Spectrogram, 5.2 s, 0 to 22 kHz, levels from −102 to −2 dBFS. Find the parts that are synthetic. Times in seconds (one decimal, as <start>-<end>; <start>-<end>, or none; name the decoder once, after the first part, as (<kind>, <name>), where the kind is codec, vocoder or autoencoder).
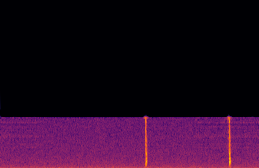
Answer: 0.0-0.8 (vocoder, BigVGAN v2); 3.9-5.2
